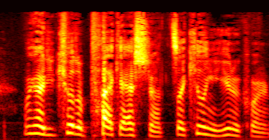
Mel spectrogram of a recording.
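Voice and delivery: small, high-pitched scream. Retelling a scene where rogue astronauts kill one: imitating Archer screaming. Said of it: "Archer starts screaming at him".

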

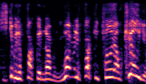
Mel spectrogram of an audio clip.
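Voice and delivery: mock high-pitched frantic tirade. Retelling Adam Sandler losing it on the phone with his sister: imitating Adam Sandler raging. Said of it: "listening to him freak the fuck out".

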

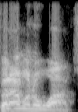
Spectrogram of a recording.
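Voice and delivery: put-on negative, skeptical tone. Retelling what a doubting friend said at a reading: imitating a negative attitude. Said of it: "she had this real negative attitude".

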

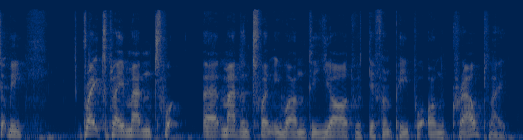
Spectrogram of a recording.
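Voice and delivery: ordinary talk

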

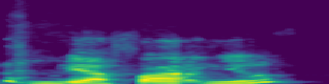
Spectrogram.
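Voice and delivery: mock Jamaican patois, menacing tone.

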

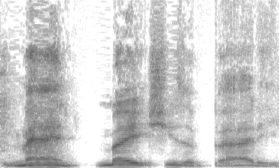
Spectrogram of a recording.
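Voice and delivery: put-on New Zealand Kiwi accent. Speaker says they love the Kiwi accent, then does it: Kiwi accent. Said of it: "I love the Kiwi accent. It's like".

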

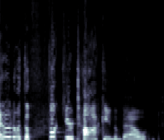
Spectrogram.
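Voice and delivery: put-on very high, shrill, loud, whiny angry kid voice. Showing how the character's line should be delivered, in a whiny, pissed-off kid voice. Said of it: "put in the whiny, pissed off kid voice".

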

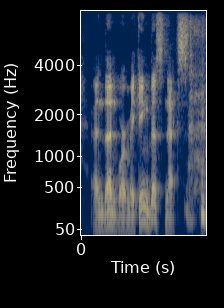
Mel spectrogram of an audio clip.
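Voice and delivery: epic movie trailer narrator announcer delivery. Speaker describing their next game slips into a movie trailer voice. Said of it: "That's a good trailer voice".

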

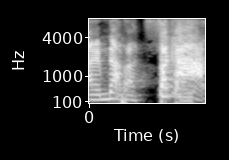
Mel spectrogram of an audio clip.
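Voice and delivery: very loud, high, drawn-out wrestling-promo yell. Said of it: "He says".

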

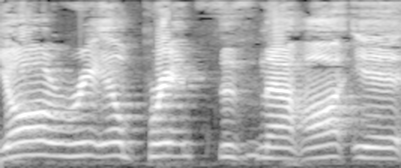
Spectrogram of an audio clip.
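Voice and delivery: put-on slipping all the way into thick, full Cockney accent. Retelling how she says the line: full Cockney accent. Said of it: "It goes full, Cockney".

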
